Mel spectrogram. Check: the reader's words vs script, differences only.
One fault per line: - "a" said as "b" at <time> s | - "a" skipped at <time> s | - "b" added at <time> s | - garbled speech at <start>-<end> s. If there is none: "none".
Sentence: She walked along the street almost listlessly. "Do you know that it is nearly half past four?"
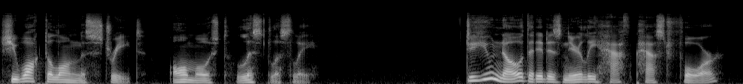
none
